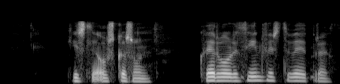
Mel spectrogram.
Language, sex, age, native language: Icelandic, female, 50-59, Icelandic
